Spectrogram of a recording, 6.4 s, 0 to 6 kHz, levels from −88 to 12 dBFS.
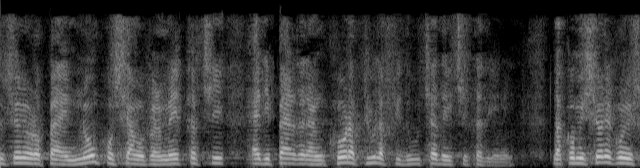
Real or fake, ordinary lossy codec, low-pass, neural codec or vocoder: fake; AAC, 24 kbps; 5.4 kHz; vocoder, 44.1 kHz, 128 mel bands, Pupu-Vocoder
